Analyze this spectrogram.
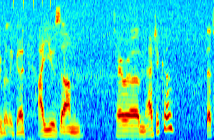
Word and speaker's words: Terra Magicka: Shards it'll be really good I use um Terra Magicka that's how you say it also it rages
